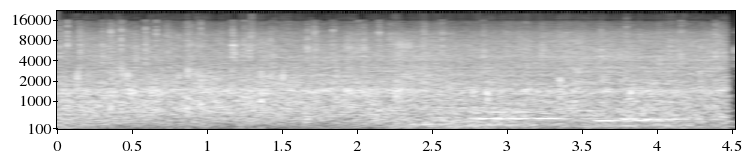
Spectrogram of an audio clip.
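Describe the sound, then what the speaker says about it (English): Audience applause at a jersey unveiling event, dense sustained clapping from a crowd, loud and continuous for the whole stretch. "Please, a big round of applause."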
